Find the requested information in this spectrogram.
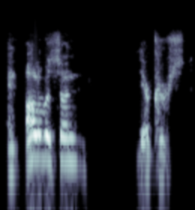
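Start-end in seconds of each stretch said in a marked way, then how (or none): none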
